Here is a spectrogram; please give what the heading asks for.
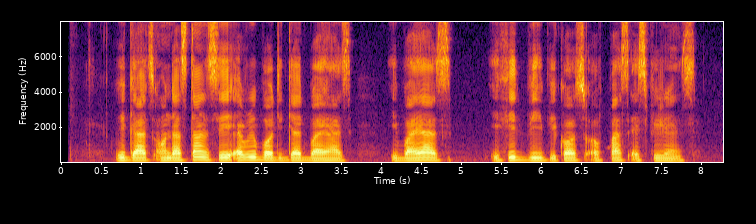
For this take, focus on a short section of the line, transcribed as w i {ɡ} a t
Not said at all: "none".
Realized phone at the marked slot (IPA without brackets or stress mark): ɡ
